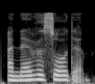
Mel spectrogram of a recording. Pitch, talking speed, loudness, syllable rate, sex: 205 Hz, 250 wpm, -14 LUFS, 6.3 syllables/s, female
